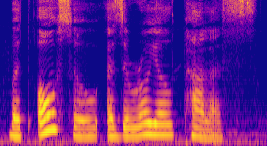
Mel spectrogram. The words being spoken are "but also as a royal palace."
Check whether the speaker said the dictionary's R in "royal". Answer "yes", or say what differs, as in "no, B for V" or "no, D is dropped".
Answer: yes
